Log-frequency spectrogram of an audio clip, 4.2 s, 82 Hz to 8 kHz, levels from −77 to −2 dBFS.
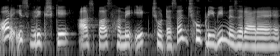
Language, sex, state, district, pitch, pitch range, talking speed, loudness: Hindi, female, Delhi, New Delhi, 230 Hz, 205-255 Hz, 225 wpm, -16 LUFS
